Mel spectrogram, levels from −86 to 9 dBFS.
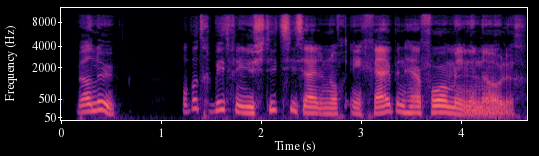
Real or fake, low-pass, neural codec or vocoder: fake; 9.9 kHz; vocoder, 22.05 kHz, 80 mel bands, WaveNeXt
